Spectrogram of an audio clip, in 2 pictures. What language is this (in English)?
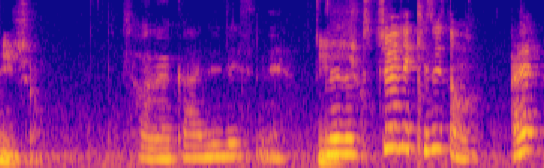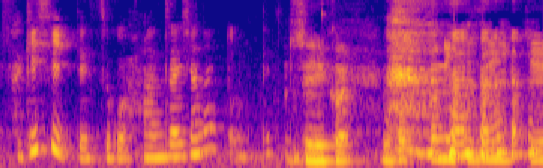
Japanese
